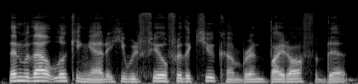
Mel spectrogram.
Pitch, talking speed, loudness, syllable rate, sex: 135 Hz, 270 wpm, -19 LUFS, 6.0 syllables/s, male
